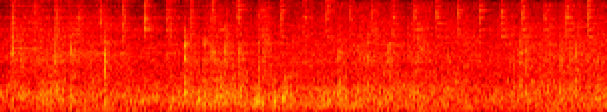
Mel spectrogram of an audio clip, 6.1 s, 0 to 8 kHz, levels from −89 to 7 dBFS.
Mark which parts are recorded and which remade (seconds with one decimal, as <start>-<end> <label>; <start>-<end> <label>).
0.0-2.2 remade; 2.2-6.1 recorded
